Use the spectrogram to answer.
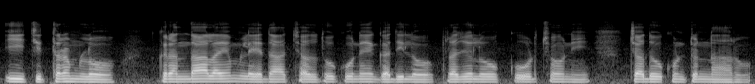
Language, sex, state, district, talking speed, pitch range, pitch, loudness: Telugu, male, Telangana, Hyderabad, 70 wpm, 115-125 Hz, 120 Hz, -16 LUFS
